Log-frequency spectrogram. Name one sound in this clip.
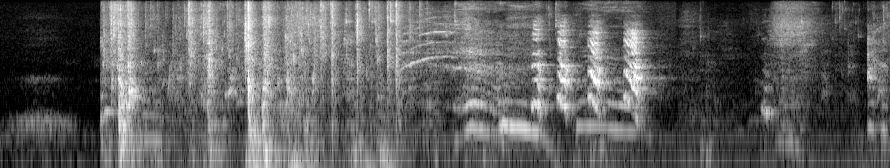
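Water splashes and sloshes in a bathtub.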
